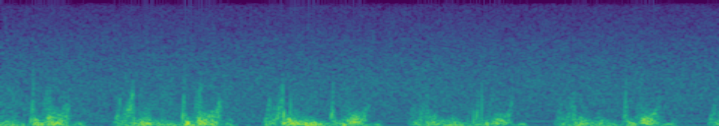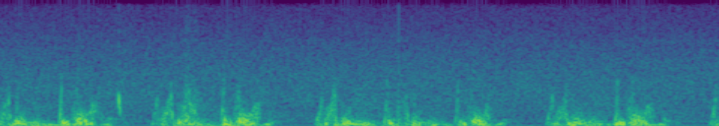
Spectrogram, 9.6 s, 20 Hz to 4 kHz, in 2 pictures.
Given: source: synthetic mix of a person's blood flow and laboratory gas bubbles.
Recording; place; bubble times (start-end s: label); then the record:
Doppler ultrasound of blood flow; precordium
5.54-5.62 s: bubbles
5.98-6.12 s: bubbles
From the record:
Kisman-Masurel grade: 113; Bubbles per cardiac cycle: 1 to 2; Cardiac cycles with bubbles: 1 to 10%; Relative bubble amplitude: loud (0.450 to 0.775); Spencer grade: 1 (occasional bubble signal discernible with the cardiac motion signal, with majority of cardiac periods free of bubbles); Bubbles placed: only in the low amplitude regions of the cardiac cycle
